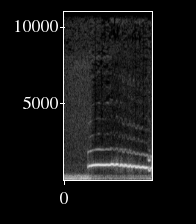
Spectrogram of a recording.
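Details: In fall, an Eastern Screech-Owl gives its whinny call, likened to a tiny horse in a tree: one clear, high, drawn-out note that holds steady then drops at the end, after a brief low rumble.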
